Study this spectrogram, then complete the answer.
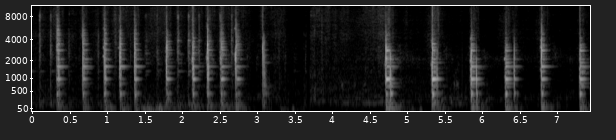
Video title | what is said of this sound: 천하명당 밀양 만어사, 바위에서 종소리 나는 신비한 사찰, #소원돌, #전설의 돌의자, | 바위를 두드리면 맑은 종소리가 나서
